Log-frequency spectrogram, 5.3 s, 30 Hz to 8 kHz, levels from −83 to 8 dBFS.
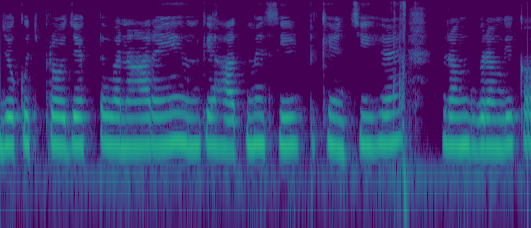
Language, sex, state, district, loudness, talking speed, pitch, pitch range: Hindi, female, Uttar Pradesh, Etah, -35 LUFS, 160 wpm, 230 Hz, 225-235 Hz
